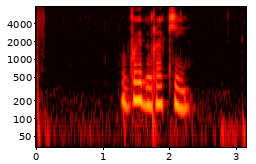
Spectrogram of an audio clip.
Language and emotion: Russian, neutral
